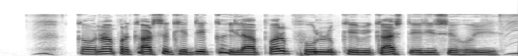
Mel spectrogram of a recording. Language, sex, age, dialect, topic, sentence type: Bhojpuri, male, 25-30, Western, agriculture, question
